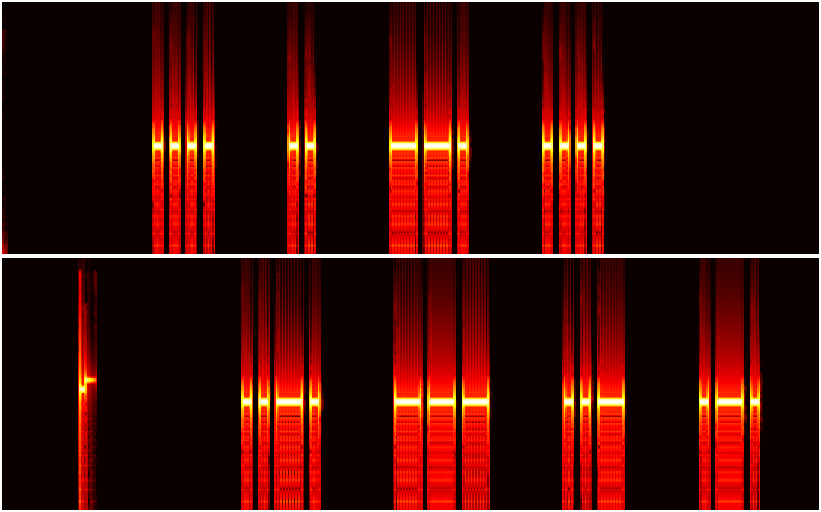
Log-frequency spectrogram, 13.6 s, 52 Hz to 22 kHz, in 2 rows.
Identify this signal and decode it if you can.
Morse code, heard as a keyed tone, about 17 wpm, spaced as for 10 wpm, 700 Hz. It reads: HIGH FOUR
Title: 3x Character Spacing - Top 500 Words - 17wpm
